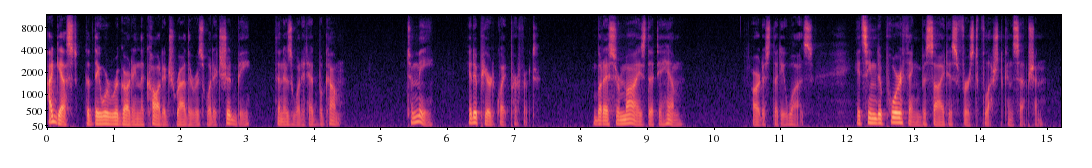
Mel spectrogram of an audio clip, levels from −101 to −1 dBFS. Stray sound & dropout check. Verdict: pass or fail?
pass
